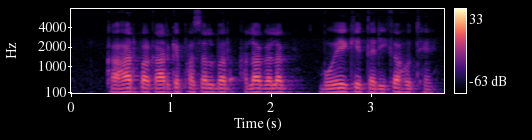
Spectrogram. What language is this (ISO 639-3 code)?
hne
